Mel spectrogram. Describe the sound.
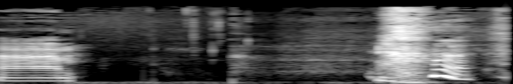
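A person yawns, a long breathy exhale sliding down in pitch, preceded by a short voiced sound and a quiet pause.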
